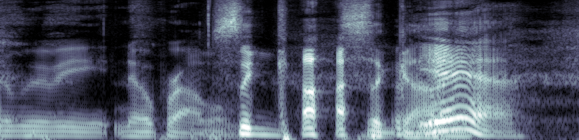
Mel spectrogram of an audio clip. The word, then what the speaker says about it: Sagat: Sagat. Yeah. Is that how you say it? Sagat. Yeah. I thought it was Saget.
